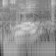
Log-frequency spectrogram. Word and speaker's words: GWOAT: Yeah, it's like GOAT, but W, GWOAT, yeah.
